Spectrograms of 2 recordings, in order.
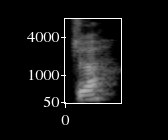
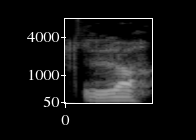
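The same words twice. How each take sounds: First: The vowel is said on a high pitch. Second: The vowel is said on a low pitch.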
